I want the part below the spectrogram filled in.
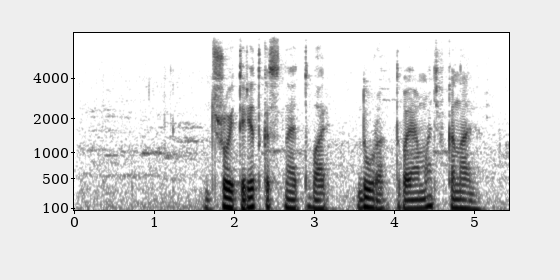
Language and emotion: Russian, neutral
